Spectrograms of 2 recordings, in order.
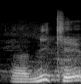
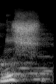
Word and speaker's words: Miche: Donc aujourd'hui, ben je vais vous faire visiter Mickeé, donc souvent en France on prononce Miche.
